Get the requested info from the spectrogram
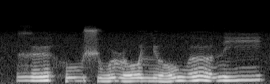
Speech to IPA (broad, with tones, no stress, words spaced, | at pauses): ɣø˦˥hu˨˦ʃu˨˩˦ɭo˨˦ lʲo˨˩˦wɵ˧˥˧ði˦˥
